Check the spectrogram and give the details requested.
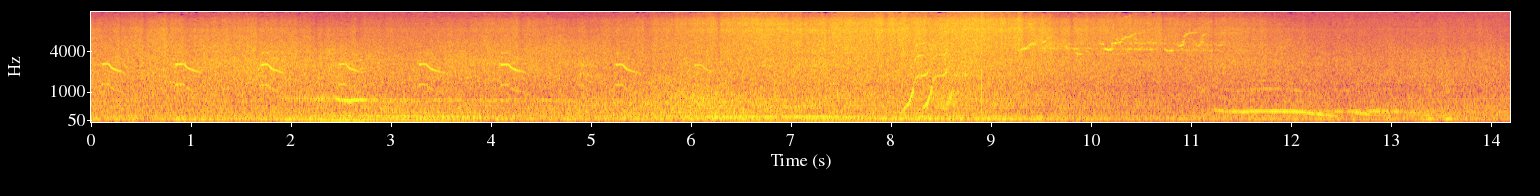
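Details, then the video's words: Whale singing, taken from a cassette: a quick series of short rising chirps repeated several times a second, with long low moans and later drooping mid-pitched calls, all against a steady wash of sea-like noise. "Les chants secrets des baleines"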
